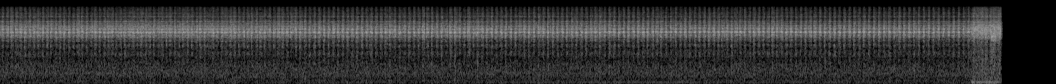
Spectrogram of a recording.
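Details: Rattlesnake rattle as an unbroken, steady high-pitched buzzing hiss lasting about ten seconds, then cutting off abruptly into silence.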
